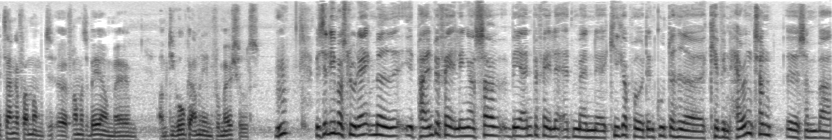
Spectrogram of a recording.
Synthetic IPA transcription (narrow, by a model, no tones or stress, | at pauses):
et͡sʰɑ̈ŋɡ̥ɐfʁɑmmfʁamɒt͡sʰe̝b̥ɛːɪɒ̽m | ɒ̽md̥iɡ̥o̝ːɡ̥ɑ̈mləenfɔmæɕls̩ | ʋe̝s̬jɑ̈liːmɒ̽sluɾ̥ɛ̰ːmeðˠe̝d̥̚pʰɑ̈ænb̥e̝fɛ̰ːle̝ŋɐsɒ̽ʋe̝jɑ̈ænb̥e̝fɛ̰ːləʔæd̥mænøkʰiɡ̥ɐpʰɒ̽d̥enɡ̥ud̥d̥ɑ̈ɦe̝ð̞̰ˠɐkʰeʋenhæʁiŋt͡sʰɒ̽n | øsɒ̽mʋɑ̈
